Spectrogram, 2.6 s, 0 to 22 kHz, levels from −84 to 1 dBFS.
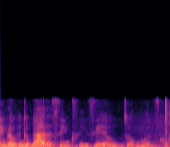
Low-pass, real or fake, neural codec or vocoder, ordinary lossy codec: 7.2 kHz; real; none; none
